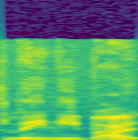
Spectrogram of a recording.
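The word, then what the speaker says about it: lenibat: verb softened laney bot normally this would be lanierbot but virgil has taken a little liberty here and taken out a syllable to make it fit the meter it's a fourth conjugation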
